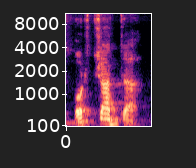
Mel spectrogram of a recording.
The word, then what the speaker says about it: horchata: but it's not the the H is silent so it's horchata um so there's a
